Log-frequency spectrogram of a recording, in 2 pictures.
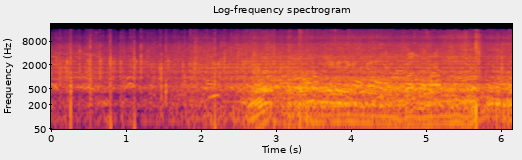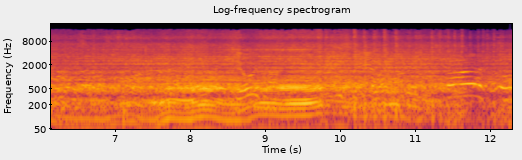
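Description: Hard enduro dirt bike engine revving up and down under load on a steep slope, coming in about two and a half seconds in, with spectators shouting throughout.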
